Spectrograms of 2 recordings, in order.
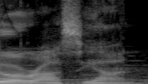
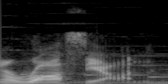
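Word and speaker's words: Oración: Arasion, the former capital. We finally made it to Arasion.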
